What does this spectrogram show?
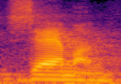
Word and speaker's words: Zeeman: Z interaction and uh my girlfriend who's Dutch uh insists on pronouncing it zamon because well Peter zamon was Dutch so where we need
